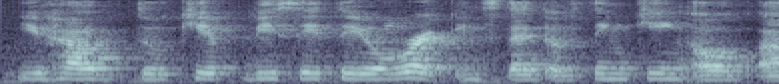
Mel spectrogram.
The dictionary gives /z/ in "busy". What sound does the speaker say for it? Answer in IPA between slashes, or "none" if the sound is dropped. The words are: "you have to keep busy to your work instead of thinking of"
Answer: /s/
